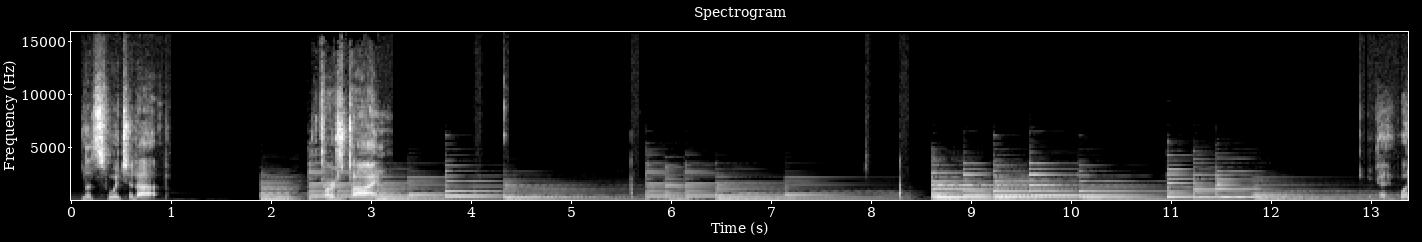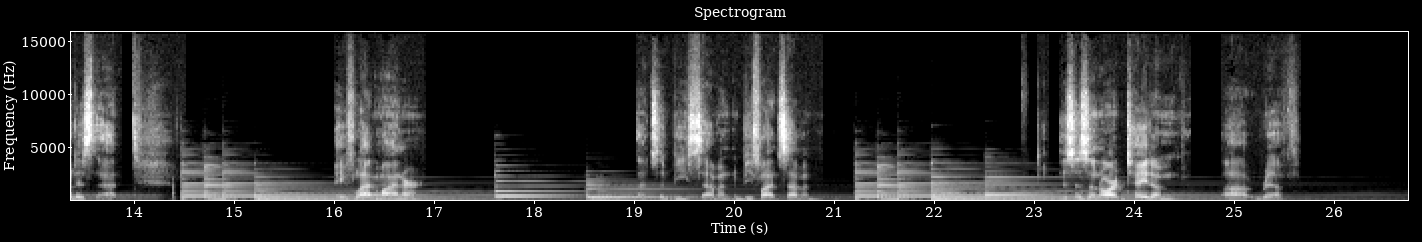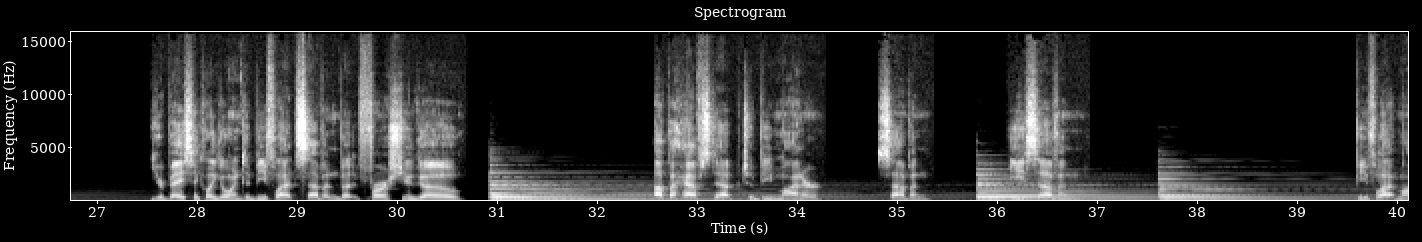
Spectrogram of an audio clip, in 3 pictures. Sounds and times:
Classical music: 1.9s - 27.5s, 30.9s - 40.1s
Electric piano: 1.9s - 27.6s, 30.9s - 40.1s.

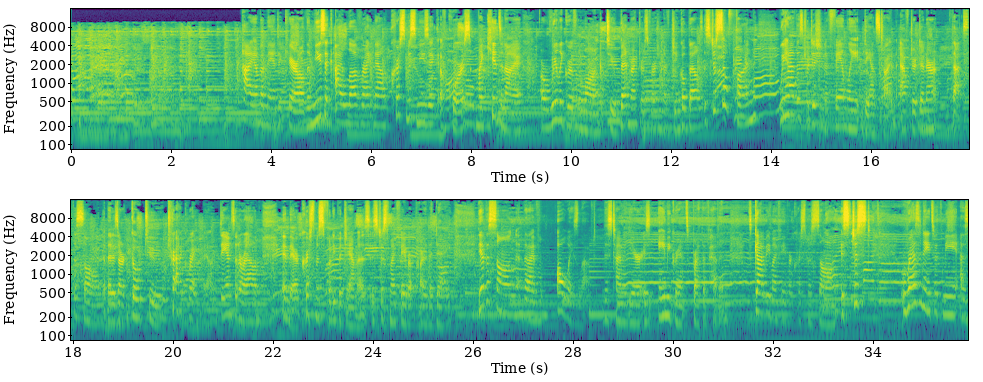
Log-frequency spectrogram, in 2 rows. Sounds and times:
New-age music: 0.0s - 35.9s
Wedding music: 0.0s - 35.9s
Speech: 3.4s - 35.9s.

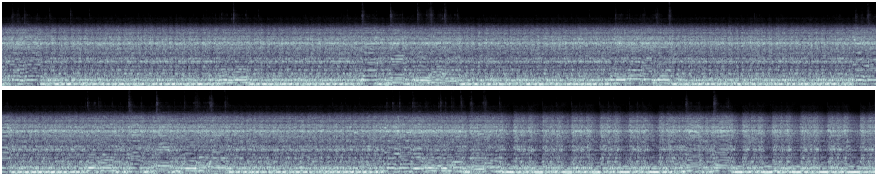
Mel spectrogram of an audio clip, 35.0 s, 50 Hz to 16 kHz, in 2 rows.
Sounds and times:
Electric guitar: 0.0s - 34.9s.

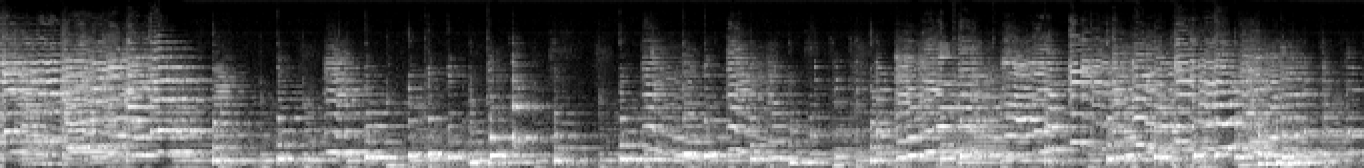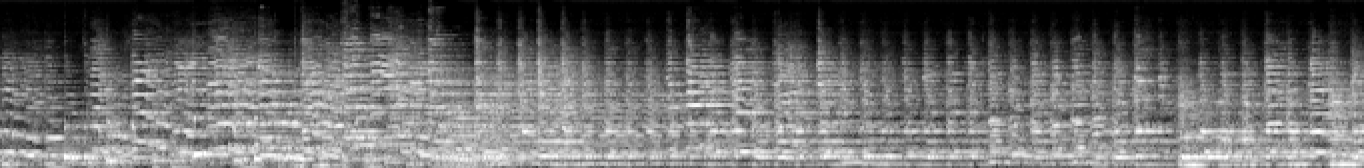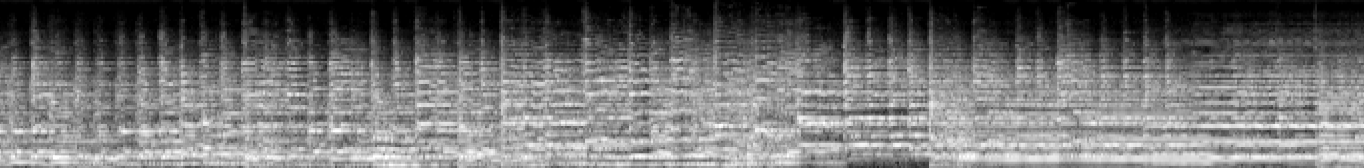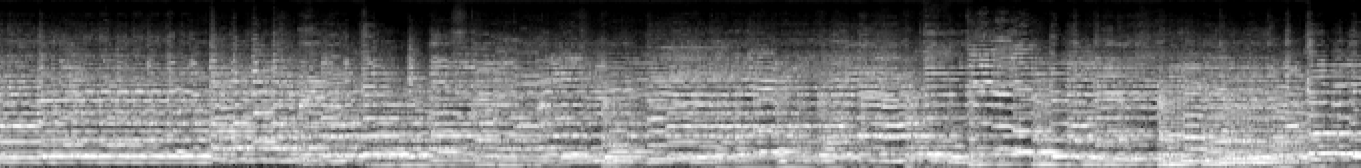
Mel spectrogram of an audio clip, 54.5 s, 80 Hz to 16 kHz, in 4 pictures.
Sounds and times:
Cello: 0.0s - 54.5s
Classical music: 0.0s - 54.5s
Orchestra: 0.0s - 54.5s
Violin, fiddle: 0.0s - 54.5s.

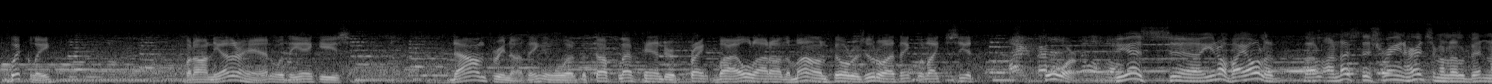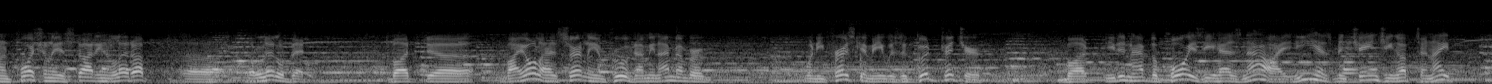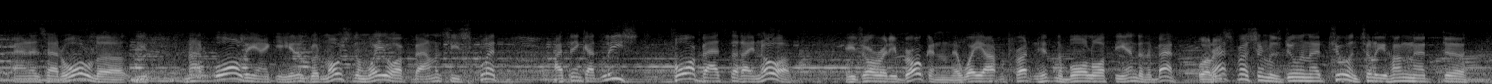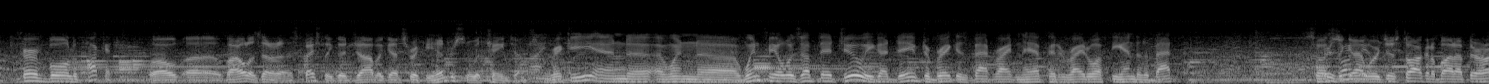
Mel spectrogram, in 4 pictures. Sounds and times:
Music: 0.0s - 59.6s
Speech: 1.8s - 3.7s, 4.5s - 18.0s, 18.8s - 22.0s, 23.0s - 24.8s, 25.5s - 29.4s, 30.0s - 34.8s, 35.4s - 56.5s, 57.8s - 59.6s.

